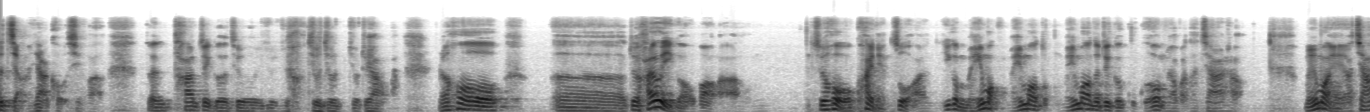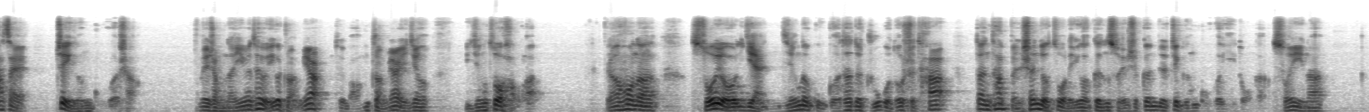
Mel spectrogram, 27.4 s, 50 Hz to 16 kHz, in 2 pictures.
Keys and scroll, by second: 8.2 Escape, 9.0 Escape, 9.5 Escape, 10.2 v, 11.6 Escape, 19.6 ctrl+z.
